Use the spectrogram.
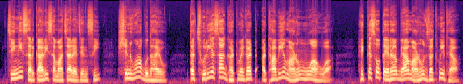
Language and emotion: Sindhi, neutral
